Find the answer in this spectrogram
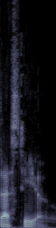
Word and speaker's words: Storr: Science of Storytelling by Will, I believe you pronounce his name, Storr. It's Storr.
